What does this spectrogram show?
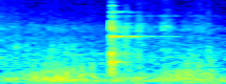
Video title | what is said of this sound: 퍼터선택 종합판! 심짱&우부장님이 알려주는 퍼터 선택방법 | 이걸 놓고 치시면 더 맑은 소리가 나 줘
